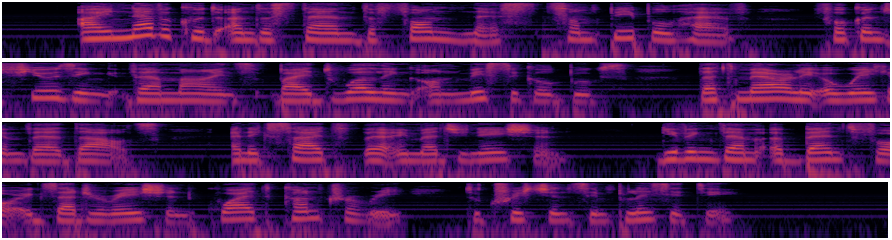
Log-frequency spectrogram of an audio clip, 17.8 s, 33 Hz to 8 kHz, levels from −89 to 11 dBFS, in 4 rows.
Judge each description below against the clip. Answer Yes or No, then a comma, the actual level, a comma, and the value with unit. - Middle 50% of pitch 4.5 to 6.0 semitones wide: No, narrow, 2.6 semitones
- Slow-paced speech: Yes, slow, 130 wpm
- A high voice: Yes, high, 195 Hz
